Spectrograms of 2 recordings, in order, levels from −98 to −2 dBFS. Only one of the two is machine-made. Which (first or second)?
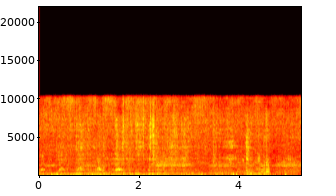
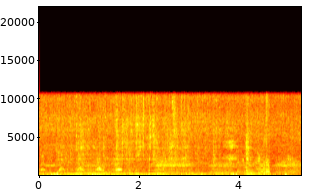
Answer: first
